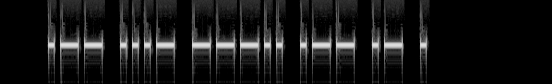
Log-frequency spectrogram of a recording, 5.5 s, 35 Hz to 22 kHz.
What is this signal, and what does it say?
Morse code, heard as a keyed tone, about 20 wpm, 700 Hz. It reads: WV8WAE
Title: USA Call Signs - 6 Characters - Repeated 2x - 20wpm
